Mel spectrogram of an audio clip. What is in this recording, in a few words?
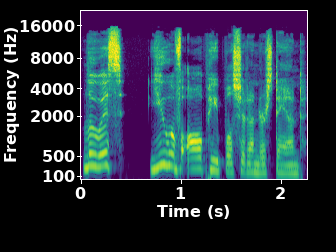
teen girl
